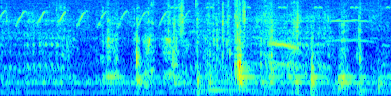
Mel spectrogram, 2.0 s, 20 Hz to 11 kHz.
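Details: Two Burchell's starlings fighting at Gowrie dam waterhole, Djuma Game Reserve, Sabi Sand Wildtuin, South Africa, 20 October 2022 at 16:39; harsh, irregular chattering bursts and scuffling notes, with faint high twittering and a steady low hum behind.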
